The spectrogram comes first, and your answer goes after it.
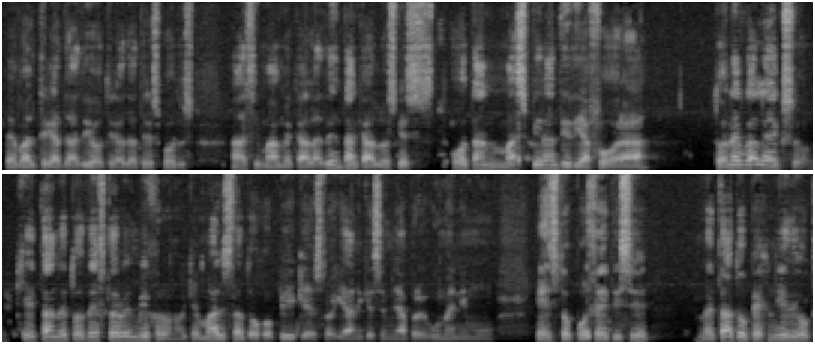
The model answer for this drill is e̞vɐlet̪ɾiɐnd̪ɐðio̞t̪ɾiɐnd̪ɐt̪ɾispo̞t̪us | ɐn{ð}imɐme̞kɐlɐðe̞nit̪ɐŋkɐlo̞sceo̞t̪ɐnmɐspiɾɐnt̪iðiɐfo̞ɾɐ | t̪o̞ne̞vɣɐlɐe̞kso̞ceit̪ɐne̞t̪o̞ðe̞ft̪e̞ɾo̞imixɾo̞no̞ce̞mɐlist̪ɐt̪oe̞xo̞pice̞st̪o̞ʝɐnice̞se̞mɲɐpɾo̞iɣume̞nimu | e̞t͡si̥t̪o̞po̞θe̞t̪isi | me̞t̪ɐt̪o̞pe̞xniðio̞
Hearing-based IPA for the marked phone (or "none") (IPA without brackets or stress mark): θ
